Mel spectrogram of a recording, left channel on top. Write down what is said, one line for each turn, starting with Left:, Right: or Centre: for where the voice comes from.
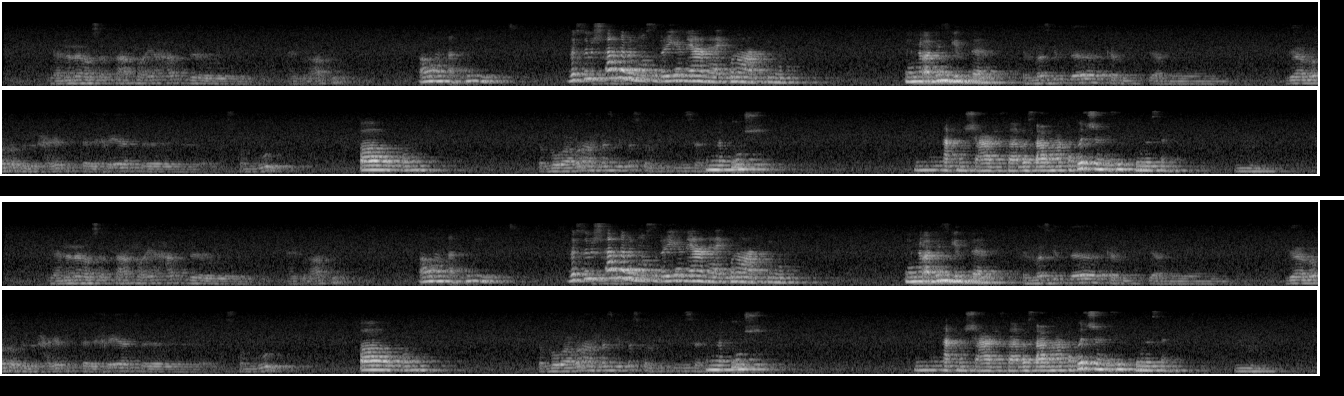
Right: يعني انا لو سألت عنه اي حد آه، هيكون عارفه
Left: اه أكيد بس مش
Right: حلو
Left: أغلب المصريين يعني هيكونوا عارفينه لأنه
Right: انت المسجد
Left: قديم جدا
Right: المسجد ده كان يعني ليه علاقة بالحاجات التاريخية في في اسطنبول
Left: اه اه
Right: طب هو عبارة عن مسجد بس ولا في كنيسة
Left: النقوش لا مش عارفة بس ما أعتقدش إن فيه كنيسة
Right: امم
